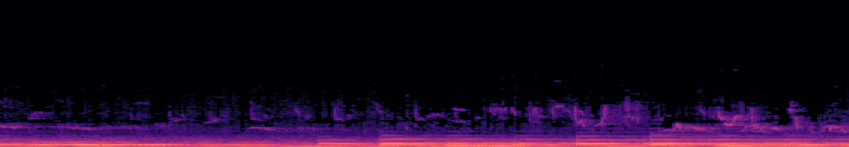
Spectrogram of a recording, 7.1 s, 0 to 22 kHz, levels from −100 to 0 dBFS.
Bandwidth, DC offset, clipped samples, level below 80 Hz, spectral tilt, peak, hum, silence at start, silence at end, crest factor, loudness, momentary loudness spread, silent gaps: 6.6 kHz; under 0.1%; under 0.1%; -50 dBFS; -9 dB/octave; -14 dBFS; none; 0 s; 0 s; 14 dB; -29 LUFS; 9 LU; none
